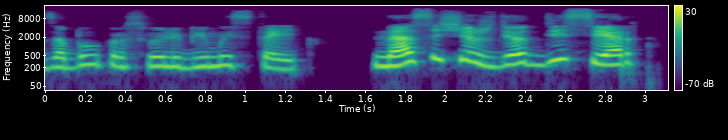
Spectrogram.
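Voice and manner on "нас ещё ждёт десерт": loud, slow exclamation; deliberately loud. Acted. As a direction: announce it loudly for the listener. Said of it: "нарочито громко воскликнула я".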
